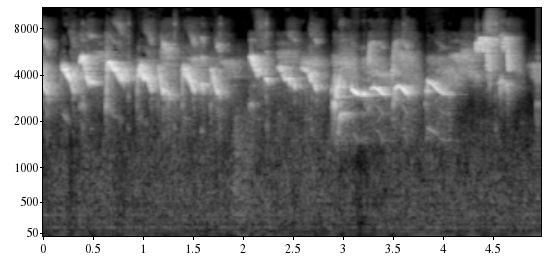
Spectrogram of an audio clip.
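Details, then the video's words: Oriental white-eye known locally as mata puteh, a Malaysian hobby bird in song display, February 2023: fast high chattering notes, then a clearer whistled, wavering phrase near the middle. "Malaysian Mata Puteh Happy Buka Sing"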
